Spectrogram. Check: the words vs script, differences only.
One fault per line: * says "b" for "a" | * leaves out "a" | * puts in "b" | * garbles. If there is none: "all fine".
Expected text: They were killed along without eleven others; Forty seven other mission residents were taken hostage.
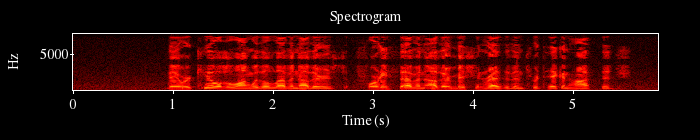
* says "with" for "without"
